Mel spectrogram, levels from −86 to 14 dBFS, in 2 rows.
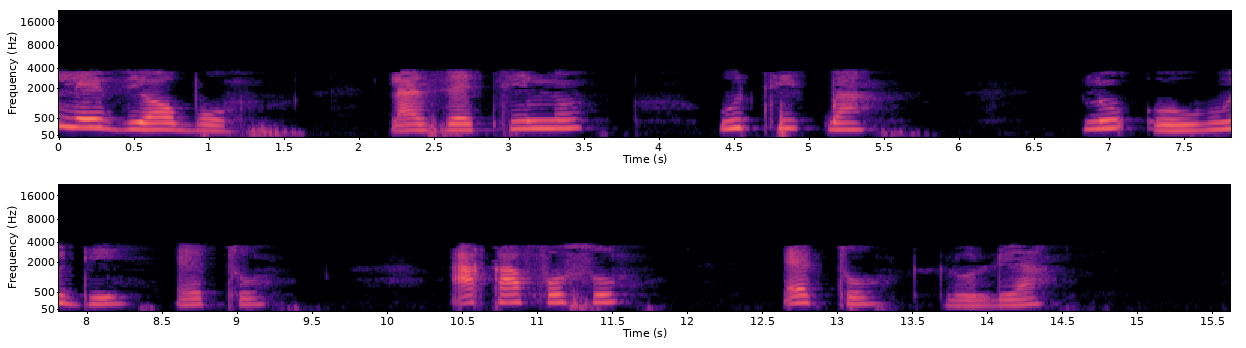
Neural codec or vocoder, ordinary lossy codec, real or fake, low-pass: none; MP3, 16 kbps; real; 3.6 kHz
